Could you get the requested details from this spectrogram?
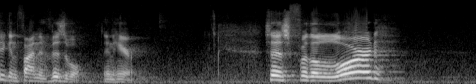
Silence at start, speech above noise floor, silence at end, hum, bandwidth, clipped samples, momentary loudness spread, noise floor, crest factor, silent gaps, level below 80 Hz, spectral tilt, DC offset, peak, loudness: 0 s; 31 dB; 0.8 s; none; 17 kHz; 0.3%; 18 LU; -45 dBFS; 16 dB; none; -52 dBFS; -4 dB/octave; under 0.1%; 0 dBFS; -13 LUFS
